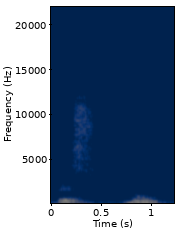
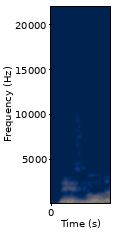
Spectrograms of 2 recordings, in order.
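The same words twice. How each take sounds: First: Desnudo drawn out softly with a rise; teacher slowly repeating Desnudo; slow sounding out. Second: Said in the usual way. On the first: Shown as a demonstration. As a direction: stretch Desnudo gently to show the middle cluster. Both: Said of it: "encontro consonantal na segunda sílaba".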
